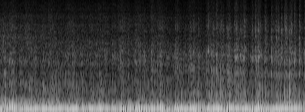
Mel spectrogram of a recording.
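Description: Engine of a time attack race car with an aggressive sound: a loud, steady, low rumbling drone with no distinct revs, holding constant throughout.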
